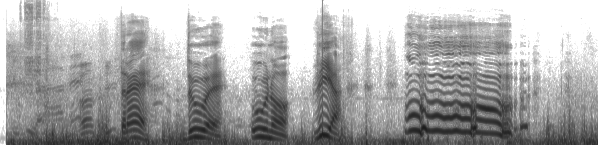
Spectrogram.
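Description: A man calls out loudly nearby.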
